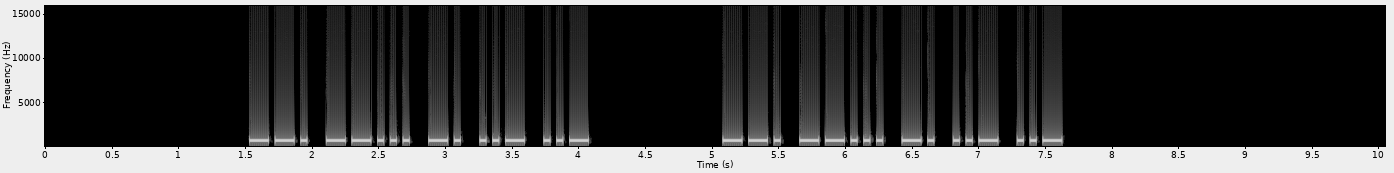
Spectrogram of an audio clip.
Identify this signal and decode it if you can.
Morse code, heard as a keyed tone, about 25 wpm, 700 Hz. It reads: G7NUU G7NUU
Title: DXCC-100 Call Signs - 5 Characters - Repeated 2x - 25wpm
